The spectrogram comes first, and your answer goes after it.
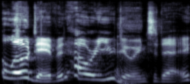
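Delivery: very loud, booming voice with big, high pitch swoops. Imitating the actor's Bruce Wayne voice for a co-host: Conroy's Bruce Wayne voice. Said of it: "His Bruce Wayne voice cracks me up".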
